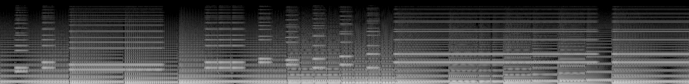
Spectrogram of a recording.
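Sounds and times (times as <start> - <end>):
bright synthesized video game publisher logo fanfare: 0.2 - 6.8
quick chiptune blips: 1.3 - 6.6.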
